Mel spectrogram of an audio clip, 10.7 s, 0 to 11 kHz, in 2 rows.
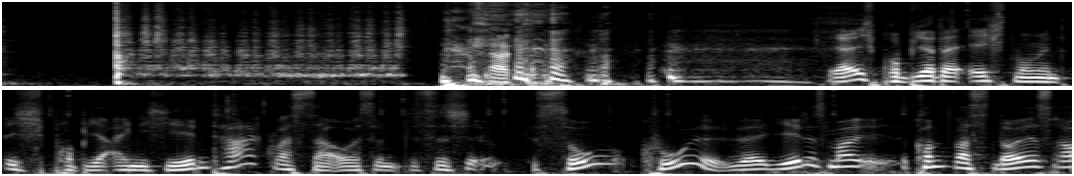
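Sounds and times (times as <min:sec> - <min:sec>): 
pen scratching on paper while writing something down: 0:00.6 - 0:02.1
laughter: 0:02.2 - 0:03.6
speech: 0:02.3 - 0:03.2, 0:04.2 - 0:10.6.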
